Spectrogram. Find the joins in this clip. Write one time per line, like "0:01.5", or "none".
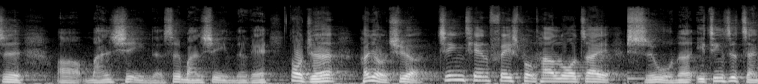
0:05.4
0:06.3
